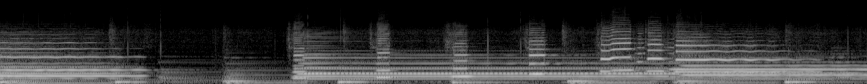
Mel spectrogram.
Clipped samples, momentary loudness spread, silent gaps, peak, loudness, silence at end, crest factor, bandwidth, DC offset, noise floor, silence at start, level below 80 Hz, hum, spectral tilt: under 0.1%; 12 LU; none; -8 dBFS; -22 LUFS; 0 s; 14 dB; 12.5 kHz; under 0.1%; -42 dBFS; 0 s; -40 dBFS; none; -6.5 dB/octave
